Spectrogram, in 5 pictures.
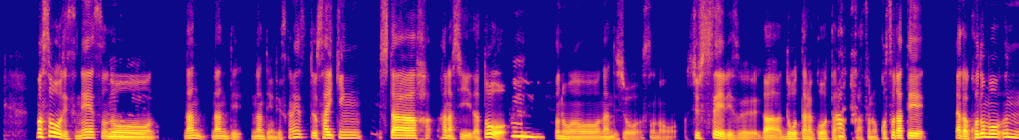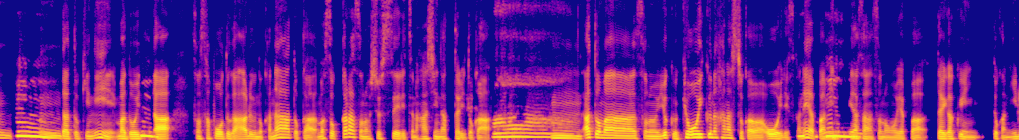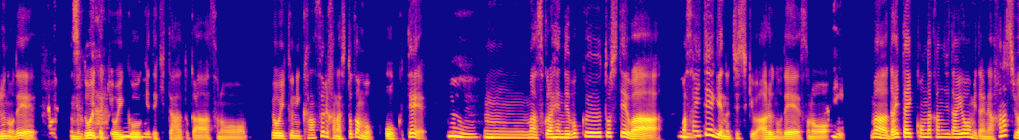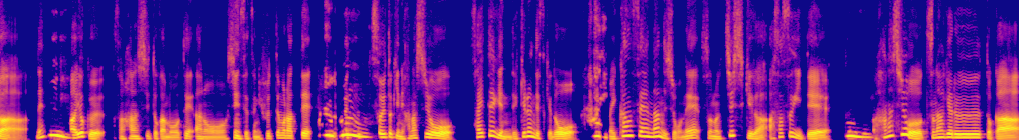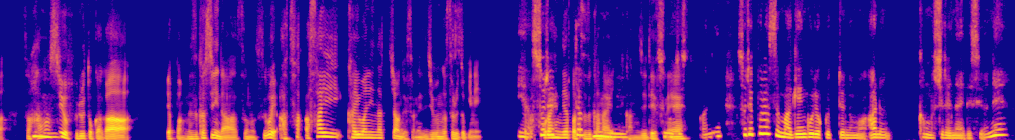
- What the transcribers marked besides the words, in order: unintelligible speech; other noise; other background noise
- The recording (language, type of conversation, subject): Japanese, advice, グループの会話に入れないとき、どうすればいいですか？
